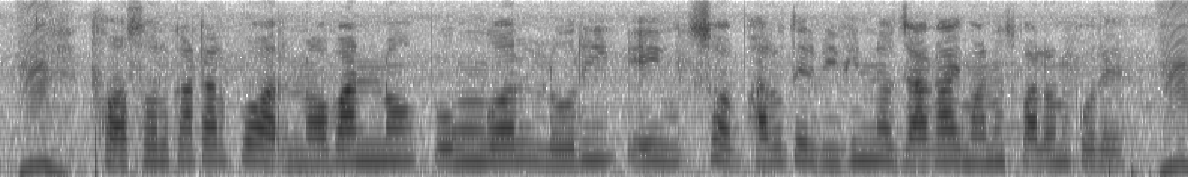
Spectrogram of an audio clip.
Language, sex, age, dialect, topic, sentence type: Bengali, female, 25-30, Western, agriculture, statement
